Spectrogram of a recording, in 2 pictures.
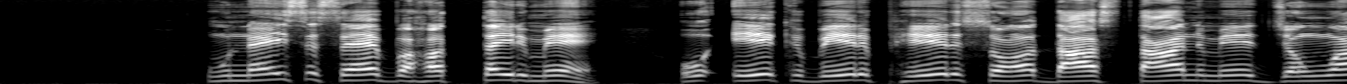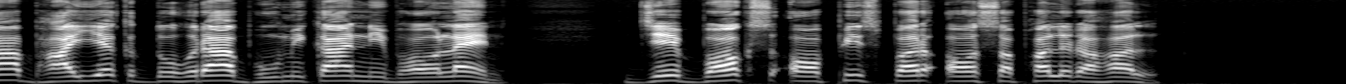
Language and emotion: Maithili, neutral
